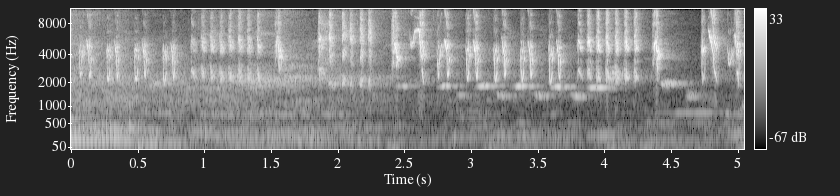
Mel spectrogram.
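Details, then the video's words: Long-tailed shrike, a champion, in master song for training other birds: rapid, varied high chatter with sharp whistled accents, delivered in short energetic bursts over low background hum. "MASTERAN CENDET JUARA"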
